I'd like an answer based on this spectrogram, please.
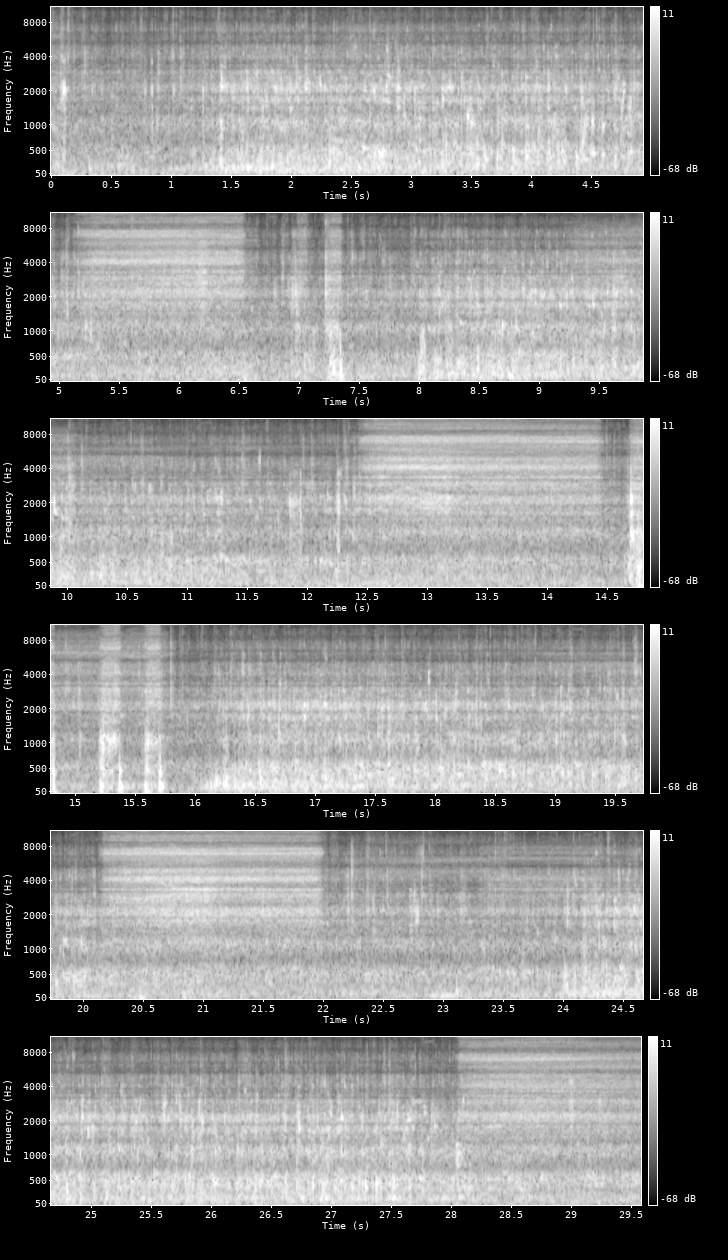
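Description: Scuba diver breathing through a regulator, heard underwater: each exhalation a long low bubbling rush, each inhalation a shorter hiss, in a cycle of about seven to eight seconds. A few sharp clicks about halfway through.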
